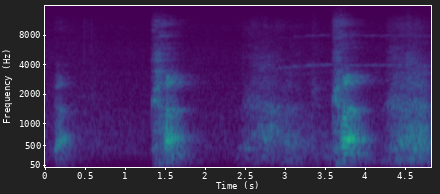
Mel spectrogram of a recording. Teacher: Alpa Prana, right? I say Ga only. Ga. Less amount of air is expelled.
